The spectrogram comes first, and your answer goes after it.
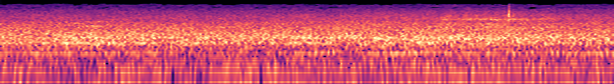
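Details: Steady vehicle and road noise with a constant low hum, and no animal calls. A broad, even rumble fills the whole stretch with no calls standing out.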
